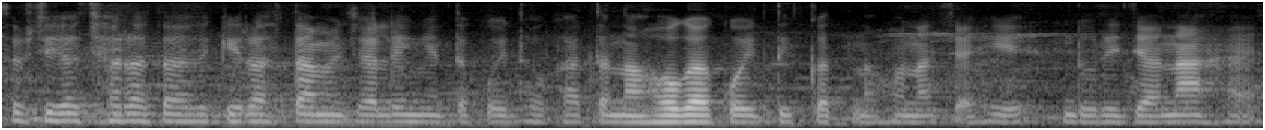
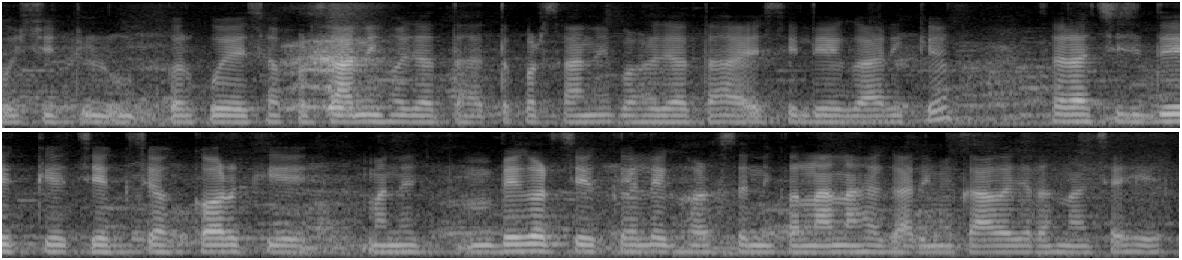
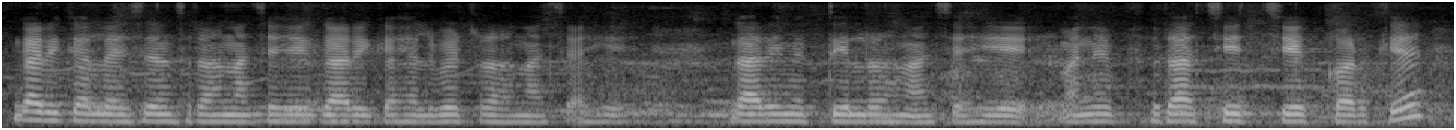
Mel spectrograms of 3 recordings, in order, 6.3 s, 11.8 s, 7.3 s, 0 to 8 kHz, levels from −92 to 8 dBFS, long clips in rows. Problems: none marked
